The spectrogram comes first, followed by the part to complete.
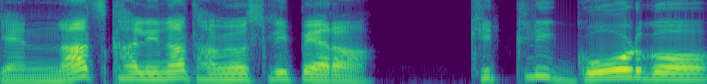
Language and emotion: Goan Konkani, surprised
